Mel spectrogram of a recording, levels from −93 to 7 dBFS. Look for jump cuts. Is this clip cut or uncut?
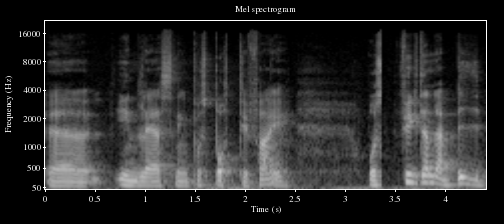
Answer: cut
